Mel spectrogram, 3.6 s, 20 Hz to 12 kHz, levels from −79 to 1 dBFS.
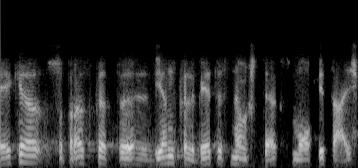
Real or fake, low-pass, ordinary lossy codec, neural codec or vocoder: fake; 10.8 kHz; Opus, 16 kbps; vocoder, 44.1 kHz, 128 mel bands, Pupu-Vocoder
